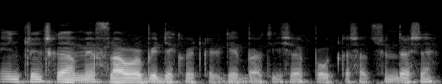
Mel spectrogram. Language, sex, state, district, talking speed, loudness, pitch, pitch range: Hindi, male, Arunachal Pradesh, Papum Pare, 160 wpm, -19 LUFS, 105 Hz, 95-110 Hz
